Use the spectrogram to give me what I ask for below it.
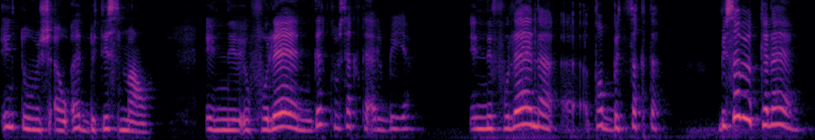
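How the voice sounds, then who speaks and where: A woman's voice: high voice, fairly quick, mellow. A woman with an Egyptian Arabic accent giving earnest marriage advice, speaking straight to her listeners and repeating words for emphasis. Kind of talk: advice talk to viewers.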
